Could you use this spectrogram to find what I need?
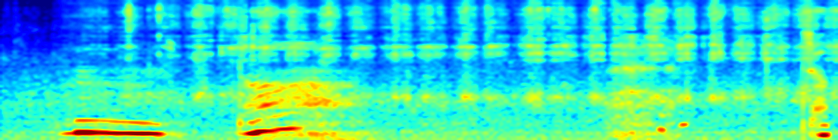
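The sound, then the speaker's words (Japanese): Toothbrush bristles scrubbing teeth, working along the lower right back teeth, a soft, steady scratchy rasp that runs throughout, with a couple of short voiced sounds near the start. “まずは下の歯から磨いていくよ。右の奥歯から。”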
